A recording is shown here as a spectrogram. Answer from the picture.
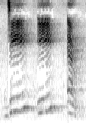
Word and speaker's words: gem: Here G, E, M, this is soft G and we have to read this as gem, not gem, gem.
